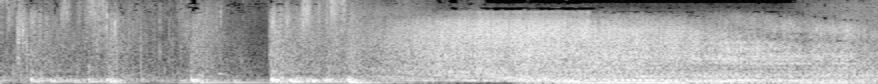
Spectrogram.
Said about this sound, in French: Ah, ça y est, il y a une escadrille. Oh, c'est-à-dire qu'il y avait d'autres avions.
